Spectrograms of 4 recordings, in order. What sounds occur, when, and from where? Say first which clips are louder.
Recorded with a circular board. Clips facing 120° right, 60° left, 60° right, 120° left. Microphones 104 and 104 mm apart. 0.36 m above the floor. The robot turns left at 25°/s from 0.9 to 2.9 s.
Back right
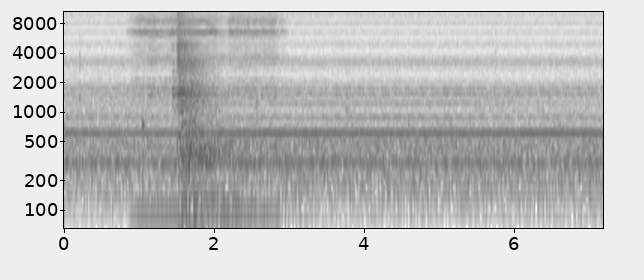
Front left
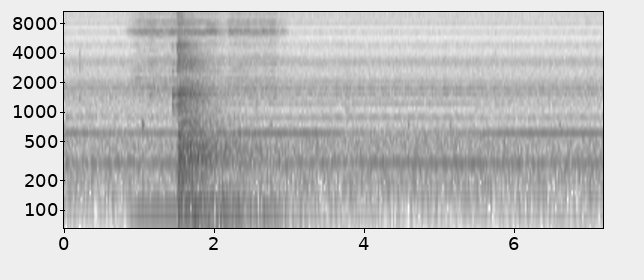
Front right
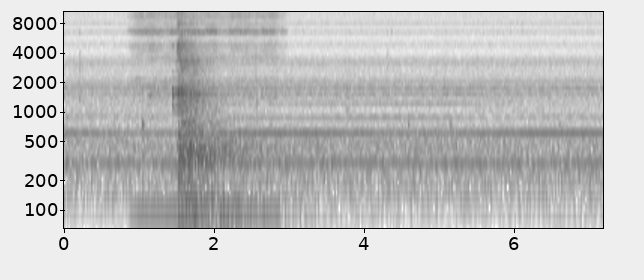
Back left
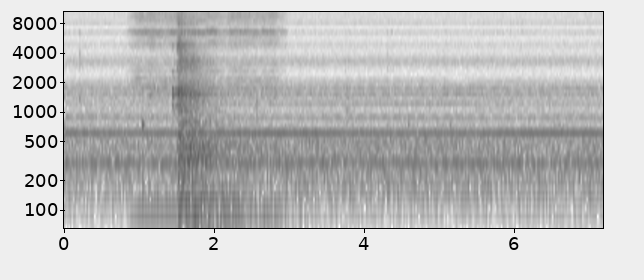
1.4 s a door slam: front left 2 dB, even; 25° left, 3 m; by 1.8 s 20° left, 3 m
